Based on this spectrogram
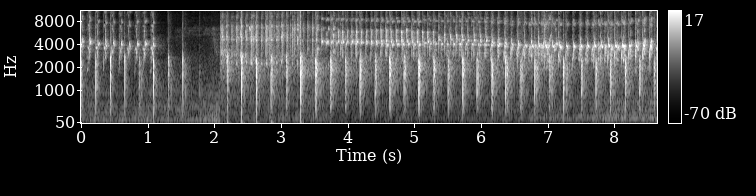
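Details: Long ngekek chatter of a lovebird in a singing battle: high chirps, a brief near-silent gap with a few sharp clicks, then the dense shrill chatter resumes and continues to the end.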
